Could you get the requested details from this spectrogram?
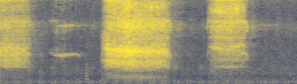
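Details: Common myna chicks in the nest hiss harshly, with a soft rasp followed by two loud breathy bursts about a second apart.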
